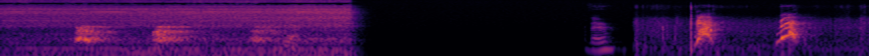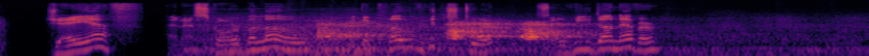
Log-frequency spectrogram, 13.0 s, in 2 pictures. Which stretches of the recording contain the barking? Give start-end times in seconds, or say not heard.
0.6-2.2, 4.8-6.5, 8.9-11.1.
